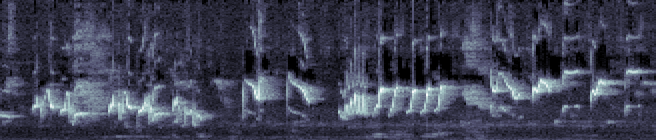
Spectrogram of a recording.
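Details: Oriental white-eye lure song, a prized melodic style meant to trigger singing in other white-eyes: rapid tumbling warble, then a burst of quick buzzy repeated high notes and thin whistled slurs.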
